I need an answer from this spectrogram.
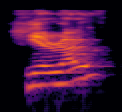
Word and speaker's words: Hyro: see over there is pronounced hero but it's spelt hyro and the eye has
